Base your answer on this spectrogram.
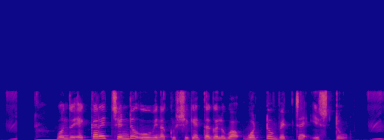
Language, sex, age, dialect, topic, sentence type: Kannada, female, 18-24, Mysore Kannada, agriculture, question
